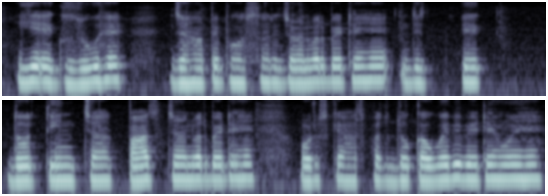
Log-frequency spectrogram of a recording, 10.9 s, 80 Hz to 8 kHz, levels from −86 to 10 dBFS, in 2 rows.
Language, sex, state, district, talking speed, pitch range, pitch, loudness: Hindi, male, Jharkhand, Jamtara, 155 wpm, 155-170 Hz, 160 Hz, -18 LUFS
